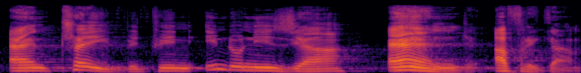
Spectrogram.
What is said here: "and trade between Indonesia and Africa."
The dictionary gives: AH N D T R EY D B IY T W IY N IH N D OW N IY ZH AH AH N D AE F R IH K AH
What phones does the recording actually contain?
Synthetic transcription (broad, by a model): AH N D T R EY D B IY T W IY N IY N D OW N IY Z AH AH N D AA F R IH K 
